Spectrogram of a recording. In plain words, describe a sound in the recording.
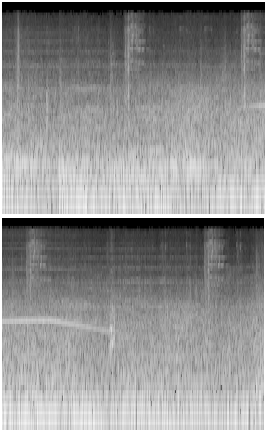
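Footsteps clank on metal grating.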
